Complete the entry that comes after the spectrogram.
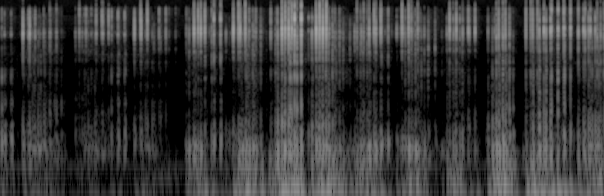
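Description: A thin, flat cardboard baseball trading card is held in the left hand while metal tweezers or a similar thin metal tool scratch and tap across its printed surface. Quick, irregular bursts of dry scratching and tapping start soft for the first couple of seconds, then grow louder and denser, with a low, muffled body under a faint crisp edge.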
